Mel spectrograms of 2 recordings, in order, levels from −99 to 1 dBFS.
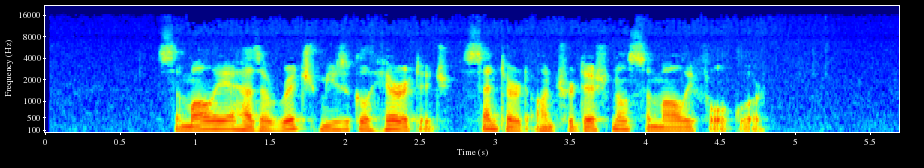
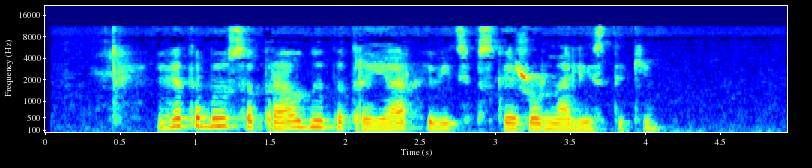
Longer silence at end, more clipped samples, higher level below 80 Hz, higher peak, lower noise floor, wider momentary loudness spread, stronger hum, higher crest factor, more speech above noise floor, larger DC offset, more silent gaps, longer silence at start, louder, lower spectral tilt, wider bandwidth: about the same, 0.9 s vs 0.85 s; neither; first, -54 dBFS vs -66 dBFS; first, -4 dBFS vs -10 dBFS; second, -62 dBFS vs -66 dBFS; second, 12 LU vs 17 LU; neither; about the same, 18 dB vs 20 dB; first, 42 dB vs 38 dB; neither; neither; first, 0.75 s vs 0.45 s; first, -21 LUFS vs -28 LUFS; first, -8 dB/octave vs -4.5 dB/octave; about the same, 11.5 kHz vs 11.5 kHz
